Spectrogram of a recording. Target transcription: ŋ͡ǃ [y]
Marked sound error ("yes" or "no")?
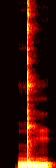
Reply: no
